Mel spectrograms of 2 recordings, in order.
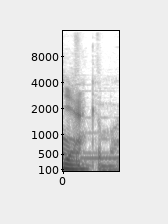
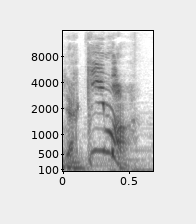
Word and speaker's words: Yakima: That's not how you pronounce it. It's Yakima, not Yakima.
